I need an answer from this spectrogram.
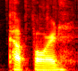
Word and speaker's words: cupboard: we have in English the word cupboard which you don't pronounce cupboard but it's really just it's a board for cups and it's like okay yeah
